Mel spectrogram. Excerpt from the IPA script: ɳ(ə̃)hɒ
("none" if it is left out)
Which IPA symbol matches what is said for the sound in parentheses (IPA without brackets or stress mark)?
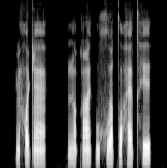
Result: ə̃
